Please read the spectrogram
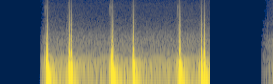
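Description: Heartbeat sound effect: three double thumps (lub-dub), about one a second, starting just under a second in and stopping a little after three seconds, with silence around them.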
